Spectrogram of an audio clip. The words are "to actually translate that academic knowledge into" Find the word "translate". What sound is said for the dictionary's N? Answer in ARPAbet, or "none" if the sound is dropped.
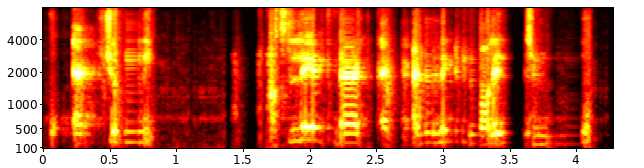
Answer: none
